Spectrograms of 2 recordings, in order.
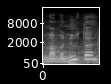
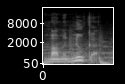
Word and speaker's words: Mamanuca: learned from the crew that it is actually pronounced mamuta not mamuka this family Run Tour departed from Deno Island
